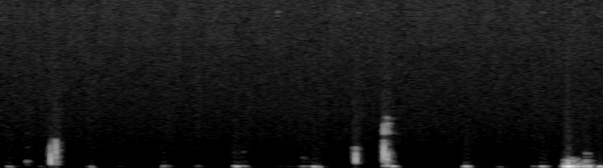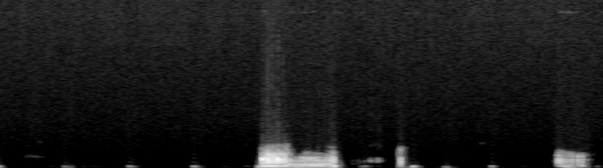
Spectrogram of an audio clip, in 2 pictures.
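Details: Scattered soft gurgles and clicks with one louder drawn-out rumble; stomach growling (borborygmi).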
